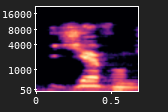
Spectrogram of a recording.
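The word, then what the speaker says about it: Jevons: another I would it's I didn't say yellow Paradox it's yevon Paradox so yens is a name oh okay it's a name of a scientist that find it so I'm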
